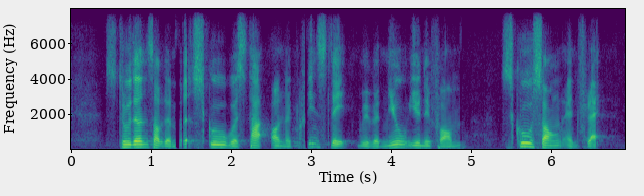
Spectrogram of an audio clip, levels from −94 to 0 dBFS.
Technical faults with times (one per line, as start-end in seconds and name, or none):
0.00-6.93 AMR wideband (HD Voice) codec
1.29-1.50 lost AMR speech frames
2.91-3.08 lost AMR speech frames
4.85-4.91 lost AMR speech frames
